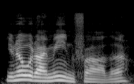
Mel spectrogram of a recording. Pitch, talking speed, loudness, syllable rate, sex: 155 Hz, 265 wpm, -17 LUFS, 5.7 syllables/s, male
